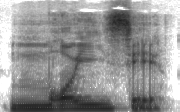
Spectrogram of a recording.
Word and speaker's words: Mäuse: And I think that's an easier sound for a Scottish person, oi, to pronounce. Indeed. You would also find it, for example, in the word Mäuse.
